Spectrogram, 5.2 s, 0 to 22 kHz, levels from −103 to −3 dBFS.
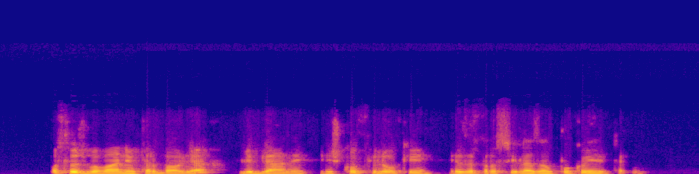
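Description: At 1.05 s, right after "službovanju v", a call bitrate drop sets in: highs vanish and the sound turns rough and muffled, consistent with a fall from about 64 to 13 kbps, lasting to the end.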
